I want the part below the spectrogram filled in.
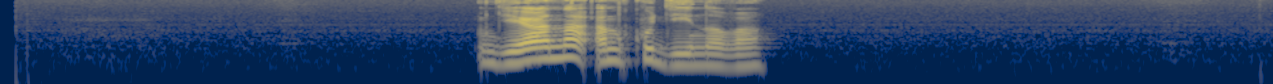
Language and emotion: Russian, neutral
